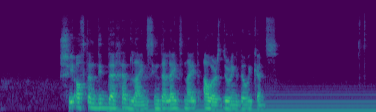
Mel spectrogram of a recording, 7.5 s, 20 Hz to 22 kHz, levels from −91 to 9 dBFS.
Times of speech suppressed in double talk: none

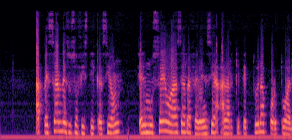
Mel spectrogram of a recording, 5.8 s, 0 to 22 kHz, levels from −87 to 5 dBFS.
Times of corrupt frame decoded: 2.53-2.58

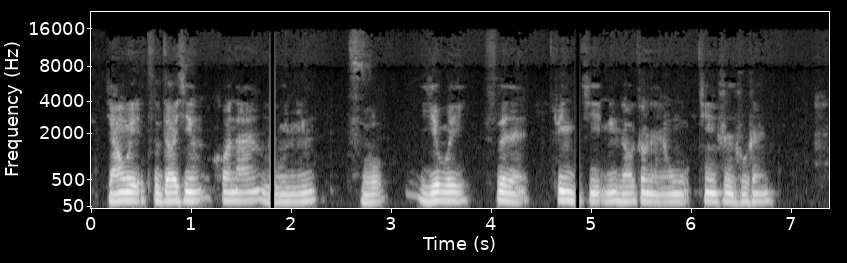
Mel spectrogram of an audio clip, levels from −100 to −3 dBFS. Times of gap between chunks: 1.78-1.83, 4.83-4.88

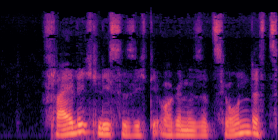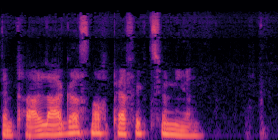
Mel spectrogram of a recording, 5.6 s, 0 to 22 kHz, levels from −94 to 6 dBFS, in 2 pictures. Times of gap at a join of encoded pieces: 2.76-2.79

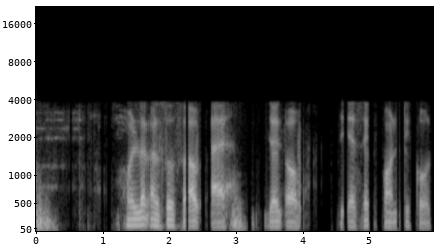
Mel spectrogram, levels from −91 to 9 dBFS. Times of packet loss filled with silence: 2.24-2.28

